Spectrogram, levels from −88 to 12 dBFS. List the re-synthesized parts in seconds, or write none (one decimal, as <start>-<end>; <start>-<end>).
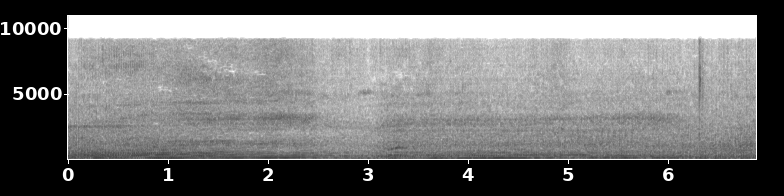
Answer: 0.0-0.4; 2.1-6.9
